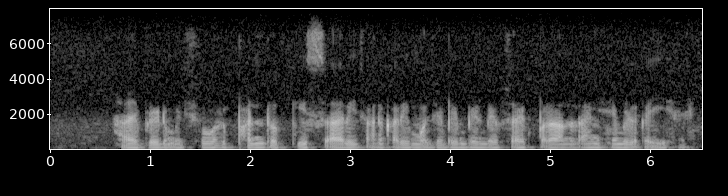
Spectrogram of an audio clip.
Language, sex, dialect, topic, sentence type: Hindi, male, Awadhi Bundeli, banking, statement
